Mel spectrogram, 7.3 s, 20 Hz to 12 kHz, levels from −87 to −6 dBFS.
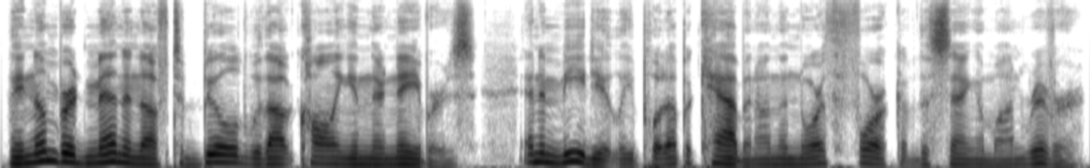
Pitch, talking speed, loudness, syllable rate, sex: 120 Hz, 205 wpm, -18 LUFS, 5.7 syllables/s, male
